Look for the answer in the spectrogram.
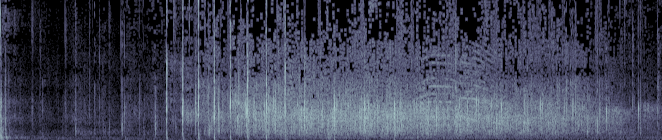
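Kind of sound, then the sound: crowd, audience clapping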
